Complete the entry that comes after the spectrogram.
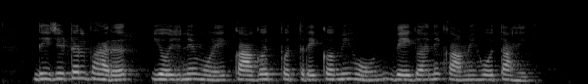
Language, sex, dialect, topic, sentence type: Marathi, female, Standard Marathi, banking, statement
